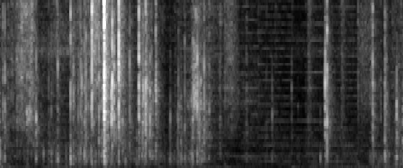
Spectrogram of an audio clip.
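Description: Crinkling of a metallised anti-static plastic bag, handled and shaken to empty out the dust and fluff collected from a dirty PC, with irregular crackles throughout. Background music plays underneath.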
